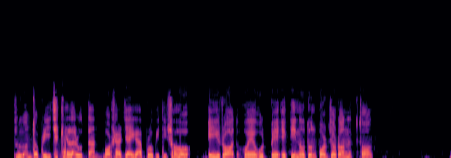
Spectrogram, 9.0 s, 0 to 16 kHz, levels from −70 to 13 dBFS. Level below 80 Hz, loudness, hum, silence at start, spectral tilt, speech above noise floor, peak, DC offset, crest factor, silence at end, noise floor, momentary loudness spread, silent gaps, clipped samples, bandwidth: -52 dBFS; -14 LUFS; none; 0.3 s; -6 dB/octave; 61 dB; -2 dBFS; under 0.1%; 12 dB; 1.6 s; -74 dBFS; 6 LU; none; under 0.1%; 7 kHz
